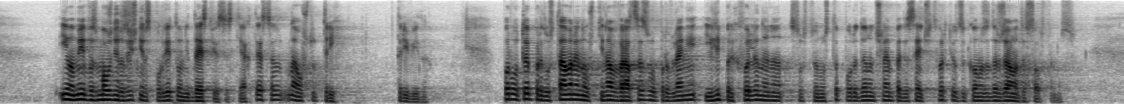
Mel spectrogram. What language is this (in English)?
Bulgarian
